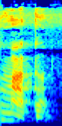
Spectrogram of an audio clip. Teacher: Mata é uma paroxítona. Por quê? Porque a sílaba mais forte é o ma, tá? Então, ela é uma paroxítona terminada em A.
